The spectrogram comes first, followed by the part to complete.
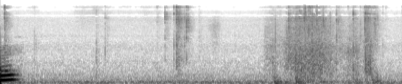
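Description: Faint rustling and a few light ticks of a diamond-painting canvas's plastic cover film being handled, a little busier in the last second or so.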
